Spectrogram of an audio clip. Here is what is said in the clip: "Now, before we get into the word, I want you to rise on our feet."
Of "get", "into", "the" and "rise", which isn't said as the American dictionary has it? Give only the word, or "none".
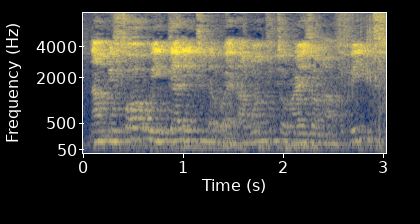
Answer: none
